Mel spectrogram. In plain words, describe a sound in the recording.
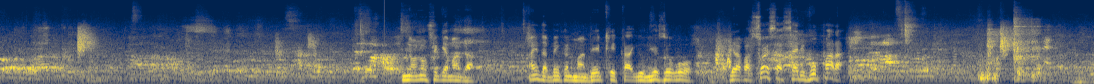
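A pool cue strikes a ball with a sharp tap.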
